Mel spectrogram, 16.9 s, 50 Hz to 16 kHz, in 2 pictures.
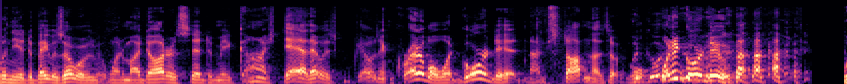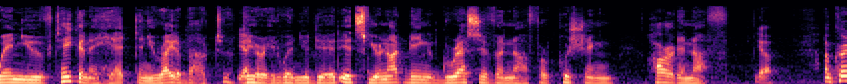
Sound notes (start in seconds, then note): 6.9 laughter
